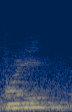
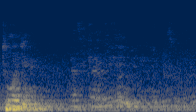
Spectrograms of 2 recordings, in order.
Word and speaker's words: Tony: Although my Hungarian family pronounces it a little bit different. It's more of like a Tonya.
